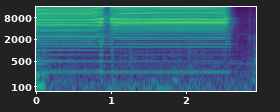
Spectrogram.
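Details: Sonicare DiamondClean that vibrated poorly or not at all, after pushing the internal plastic piece down to fix a poor contact: a strong, even high buzz holds over two seconds at full power, then cuts off cleanly. It is now working.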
